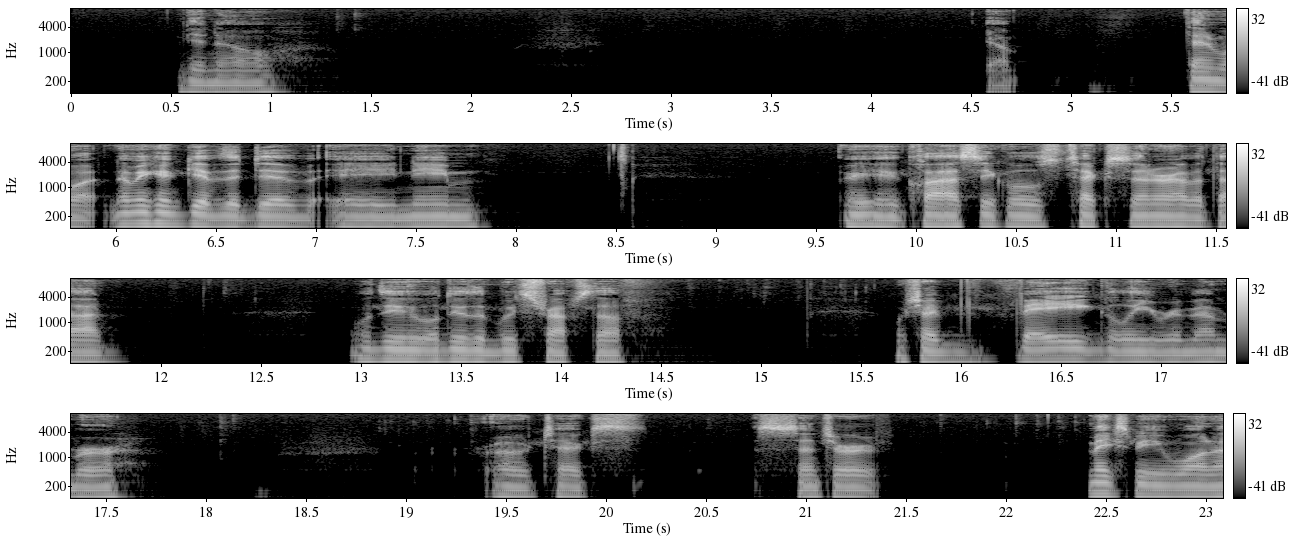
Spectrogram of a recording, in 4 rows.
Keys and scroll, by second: 12.9 Left, 13.6-22.9 typing.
